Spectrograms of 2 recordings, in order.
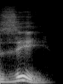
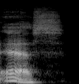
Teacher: the sound Z is a voiced consonant made with vocal cord vibration by contrast s is made with the vocal cords held apart that is the glottis is wide open so there's no vibration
